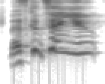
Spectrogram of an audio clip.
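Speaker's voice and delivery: pushing through tears; trying to move on while welling up; choked up. Real, not acted. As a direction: voice cracking high with tears. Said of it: "I'm trying not to get emotional".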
